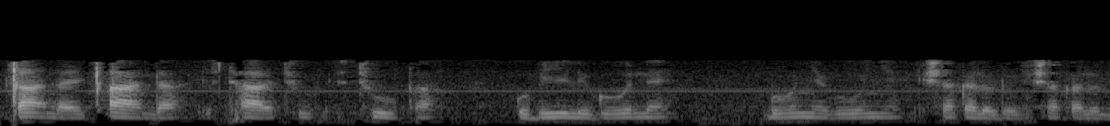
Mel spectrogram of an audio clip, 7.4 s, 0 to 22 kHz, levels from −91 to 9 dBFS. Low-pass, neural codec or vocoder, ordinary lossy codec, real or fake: 3.6 kHz; none; MP3, 16 kbps; real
